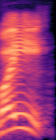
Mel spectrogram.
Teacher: ஐகாரம் பார்த்தீங்கன்னா சொல்லில் முதலில் வரும்போது 1.5 மாத்திரை அளவில் ஒலிக்கும். அதாவது ஐகாரம் பார்த்தீங்கன்னா தனியா ஒலிக்கும் போது 2 மாத்திரை அளவிலும், இப்போ வை அப்படின்னு சொல்லும்போது வையின்னா 1.5 மாத்திரை அளவுல, தனியா வந்தா 2 மாத்திரை அளவில். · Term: ஐகார குறுக்கம்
